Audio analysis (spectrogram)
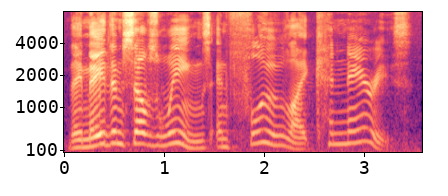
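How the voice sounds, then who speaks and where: A man reading to children as a storybook narrator, expressive and sing-song with the rhymes. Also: high voice, slow. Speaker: school superintendent reading to children.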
